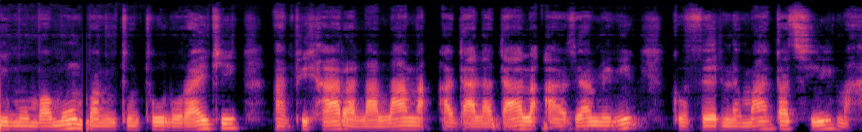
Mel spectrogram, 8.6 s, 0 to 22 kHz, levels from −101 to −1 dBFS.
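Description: At 0.82 s the speech drops into a gap at a join of encoded pieces, about 44 ms of silence running to 0.86 s. Two separately encoded segments were butted together untrimmed, leaving encoder delay and end padding in place; the codec smears the edges of the gap.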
